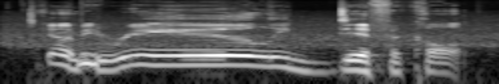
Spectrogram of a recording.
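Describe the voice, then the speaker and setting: Against noticeable background noise, a man talks in an animated tone with lively intonation. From US South, raised in US North. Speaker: gaming streamer. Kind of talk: gameplay commentary. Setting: live stream.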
